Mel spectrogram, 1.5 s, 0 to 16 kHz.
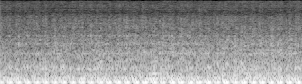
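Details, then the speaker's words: Farmall 806 diesel tractor pulling a John Deere 7000 planter at about 10 mph, 1700 rpm: deep, uneven labouring chug, fuel-starved; string pre-filter and paper fuel filters found clogged with algae-rust gunk and replaced. "She sounds terrible. It feels like it's lacking on fuel. So I'm really hoping it's just some clogged up fuel filters."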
